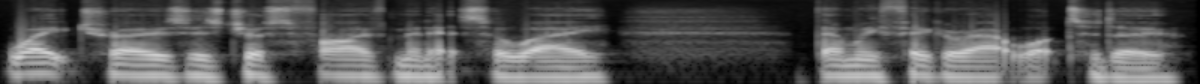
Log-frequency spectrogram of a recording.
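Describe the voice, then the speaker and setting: A low-pitched man , played by an actor, as a kindly, shaken reluctant rescuer in an audio drama. He mutters hesitantly and offers reassurance, in a dry, close recording. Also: fairly even intonation, moderate pace, dark tone, no echo, close to an everyday voice. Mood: resolved, reassuring.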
